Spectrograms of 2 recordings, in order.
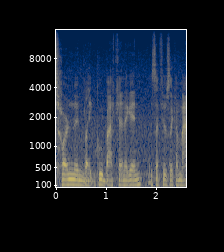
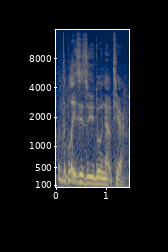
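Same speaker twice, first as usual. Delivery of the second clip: higher captain voice, demanding; gruff captain; 7 semitones higher than usual. Acted. Captain questions the sailor, then wants his whiskey. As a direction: snap for the whiskey like an old captain.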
